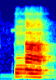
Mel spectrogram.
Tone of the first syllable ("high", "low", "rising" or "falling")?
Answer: low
